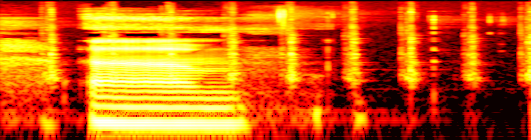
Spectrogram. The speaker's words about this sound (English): I'm freaking out. I can't do it. The clock is in front of me.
